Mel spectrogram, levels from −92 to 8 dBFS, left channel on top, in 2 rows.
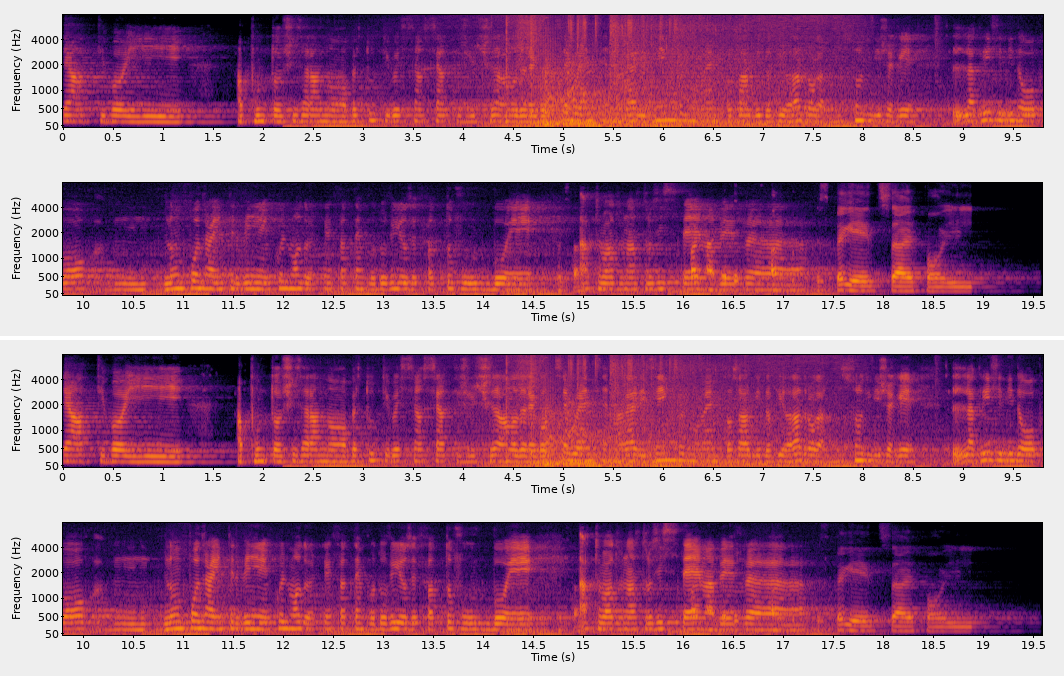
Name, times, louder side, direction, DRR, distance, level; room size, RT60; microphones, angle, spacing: voice 1, 0.0-1.5 1.7-17.2, right 1 dB, 75° right, 1.0 m, -25 dB
Purr, 2.2-17.6, equal, 15° right, 1.2 m, -33 dB
sound 1, 3.3-9.7, left 1 dB, 5° left, 0.5 m, -27 dB
voice 2, 14.7-15.1 16.1-16.3 16.9-17.0 17.3-18.9, left 5 dB, 65° left, 0.4 m, -26 dB
20.0 x 15.5 x 10.0 m
head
